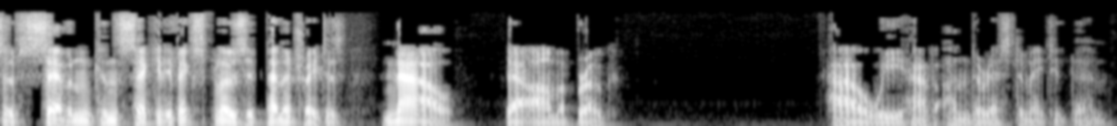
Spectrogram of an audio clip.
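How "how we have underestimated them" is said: low, hushed thinking to oneself; inner thought. A narrator's reading. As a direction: think it privately, softer and lower. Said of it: "Loken thought".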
